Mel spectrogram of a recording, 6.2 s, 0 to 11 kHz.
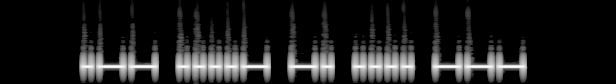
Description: Morse code, heard as a keyed tone, about 15 wpm, 700 Hz. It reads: W4NHO
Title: USA Call Signs - 8x Character Spacing - 15wpm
